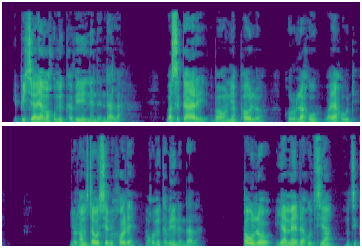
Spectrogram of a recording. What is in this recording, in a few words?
acts of the holy spirit luyia marachi, drama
